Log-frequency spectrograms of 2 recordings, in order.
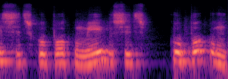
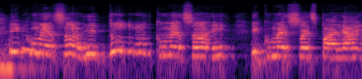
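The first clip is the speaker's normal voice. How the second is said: laughing; 9 semitones higher than usual. Real, not acted. Still laughing while telling.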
